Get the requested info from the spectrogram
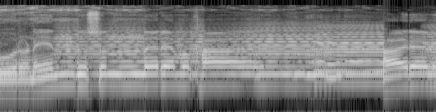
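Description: A man chanting a Sanskrit devotional invocation in long held notes, sliding up into a new note just after the start and again near the end. A steady harmonium-like accompaniment sustains underneath.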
